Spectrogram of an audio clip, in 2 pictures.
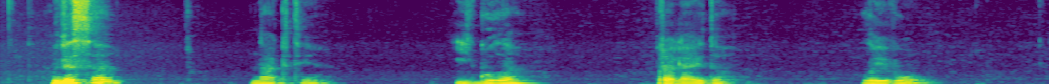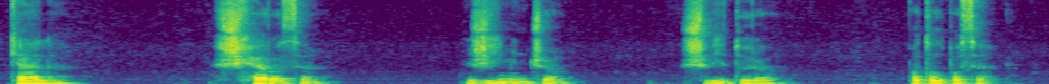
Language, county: Lithuanian, Telšiai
